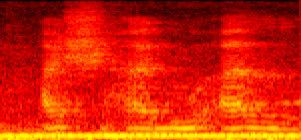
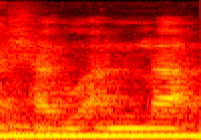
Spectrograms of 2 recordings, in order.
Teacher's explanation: melebur huruf yang pertama atau dimasukkan huruf yang pertama kepada huruf yang kedua nun mati kepada lam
